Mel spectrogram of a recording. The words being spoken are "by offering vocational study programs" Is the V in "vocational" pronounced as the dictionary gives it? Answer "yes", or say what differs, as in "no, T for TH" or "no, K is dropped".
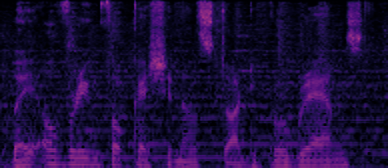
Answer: no, F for V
